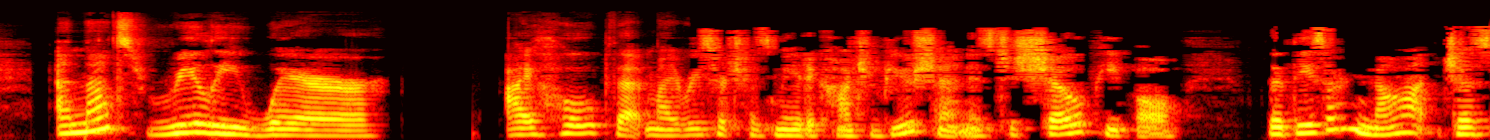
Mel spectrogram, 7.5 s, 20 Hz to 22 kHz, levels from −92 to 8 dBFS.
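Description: Adaptive stream at a lower bitrate from 3.45 s, just after "I hope that my", to the end: the speech abruptly loses everything above 10 kHz and turns smeary, with no gap, which fits a switch from about 96 to 24 kbit/s.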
